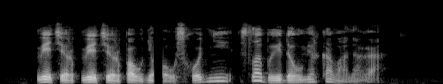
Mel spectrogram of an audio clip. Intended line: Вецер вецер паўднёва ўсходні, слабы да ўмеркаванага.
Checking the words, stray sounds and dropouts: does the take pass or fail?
fail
